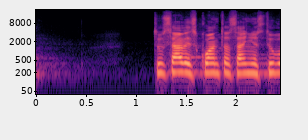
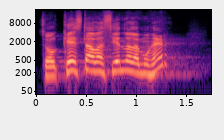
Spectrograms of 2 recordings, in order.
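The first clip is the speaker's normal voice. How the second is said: ordinary talk, nothing marked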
